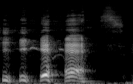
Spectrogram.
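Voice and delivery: retold burst of joy; overjoyed yes. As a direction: let out a happy, relieved yes. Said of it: "can't tell you how happy I was".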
